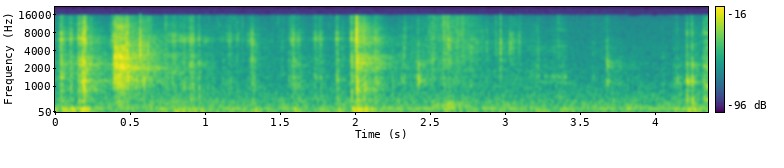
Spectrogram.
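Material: Soap.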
